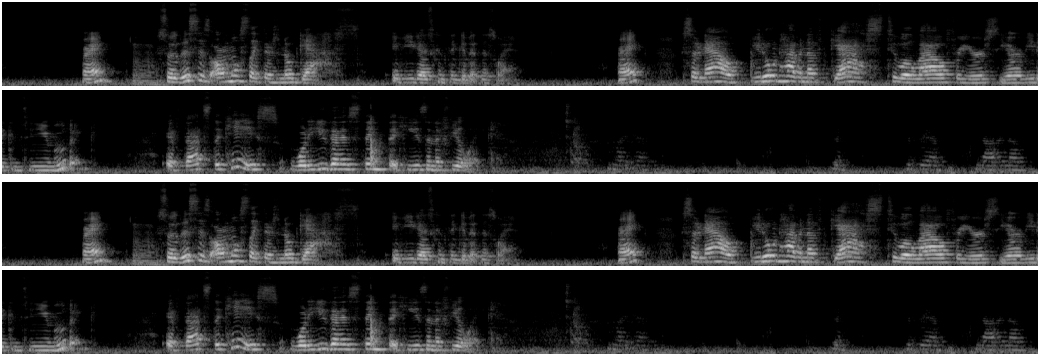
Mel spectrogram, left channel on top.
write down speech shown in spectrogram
Right? So this is almost like there's no gas, if you guys can think of it this way. Right? So now you don't have enough gas to allow for your CRV to continue moving. If that's the case, what do you guys think that he's gonna feel like? Lightheaded. If they have not enough.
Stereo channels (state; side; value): identical; both; correlation 1.00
